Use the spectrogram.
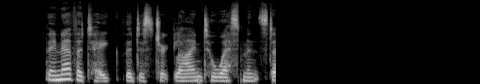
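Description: A speech clip with two separate faults. Around 1.98 to 2.01 s, a corrupt frame was decoded: flipped bits inside the compressed data reached the decoder, which played them back instead of concealing them, so misread codes and gain values sent energy to the wrong frequencies. In this clip that gives a short glitch of roughly 40 ms, about the length of a couple of damaged frames. From 2.75 s the audio drops out to silence and stays silent through to the end of the clip. The signal stops mid-flow and is replaced by silence, with no room tone or noise floor underneath. That points to a lost input, likely a disconnected device or a failed link, while the recorder kept writing, and any speech after that moment is gone.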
